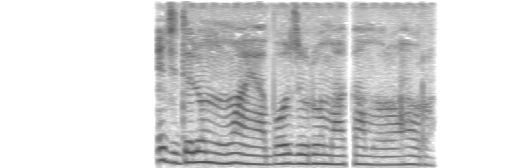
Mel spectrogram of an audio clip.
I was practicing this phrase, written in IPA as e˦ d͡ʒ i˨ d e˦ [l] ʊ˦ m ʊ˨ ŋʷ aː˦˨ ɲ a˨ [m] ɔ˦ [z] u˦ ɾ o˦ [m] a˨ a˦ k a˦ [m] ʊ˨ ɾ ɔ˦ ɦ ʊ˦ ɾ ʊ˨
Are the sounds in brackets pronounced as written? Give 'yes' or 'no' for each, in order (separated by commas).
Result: yes, no, yes, yes, yes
